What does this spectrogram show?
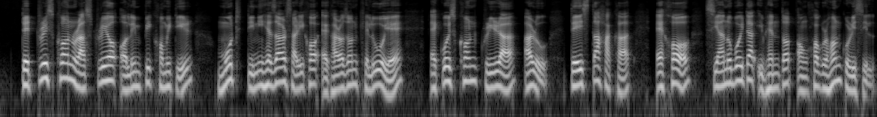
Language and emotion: Assamese, neutral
